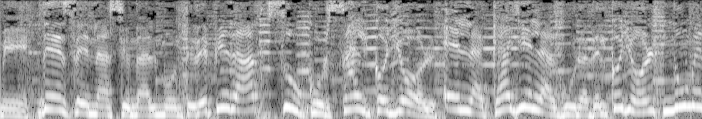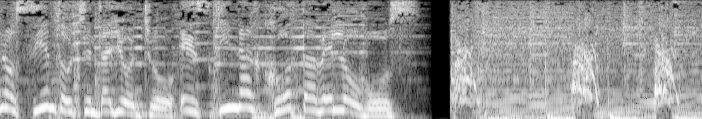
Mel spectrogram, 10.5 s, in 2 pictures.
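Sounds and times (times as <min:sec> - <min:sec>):
speech: 0:00.0 - 0:08.4
dog barking: 0:08.6 - 0:08.9, 0:09.5 - 0:10.5.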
